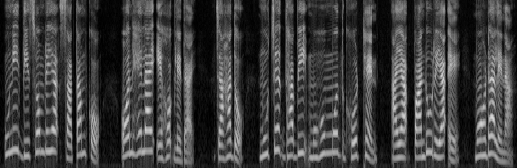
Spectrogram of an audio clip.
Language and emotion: Santali, neutral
